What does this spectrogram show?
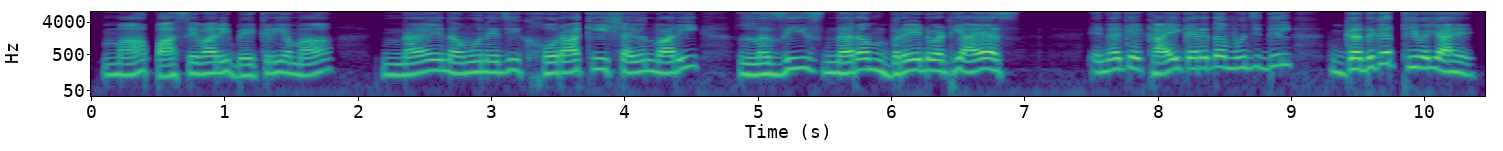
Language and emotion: Sindhi, happy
